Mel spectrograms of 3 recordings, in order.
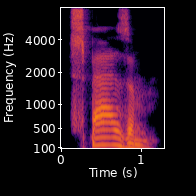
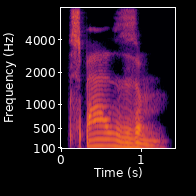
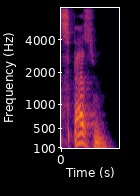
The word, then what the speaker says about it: spasm: Pronunciation, spasm. The S makes the z sound like zebra with a voice. Z. Spasm. It has two syllables. Not spasm, but spasm. Spasm.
